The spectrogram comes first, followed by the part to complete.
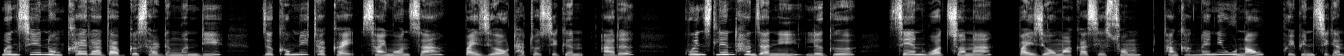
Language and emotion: Bodo, neutral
